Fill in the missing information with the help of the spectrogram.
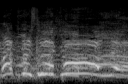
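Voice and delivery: high, loud yell of protest; protesting shout. Real, not acted. Player disputes a call during the match, shouting in protest. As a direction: shout the objection at full force.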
